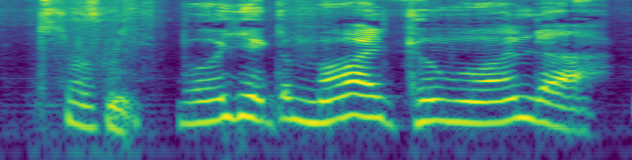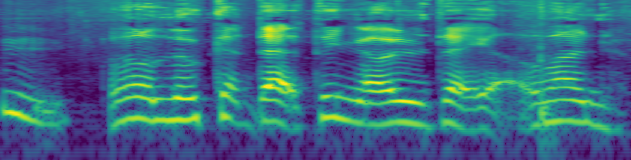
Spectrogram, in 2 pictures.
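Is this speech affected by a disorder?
Yes: acquired brain injury.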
